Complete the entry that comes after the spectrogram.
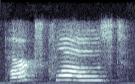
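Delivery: loud but kindly told park's closed; steady announcement, no anger, just firm; firm police order. Retold or imitated. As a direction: call it out like a patrol officer clearing the park. Voicing police ordering Martin out.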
